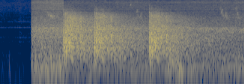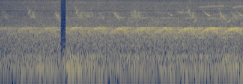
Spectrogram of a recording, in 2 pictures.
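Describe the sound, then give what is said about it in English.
Several loud, sharp pops like gunshots burst out in the first few seconds during an active shooting at a bank, with someone screaming "active shooter", followed by a steady, noisy outdoor background with sirens wailing. “In a video provided by WLKY, multiple loud pops that sound like gunshots can be heard from someone screaming "active shooter" at the bank.”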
